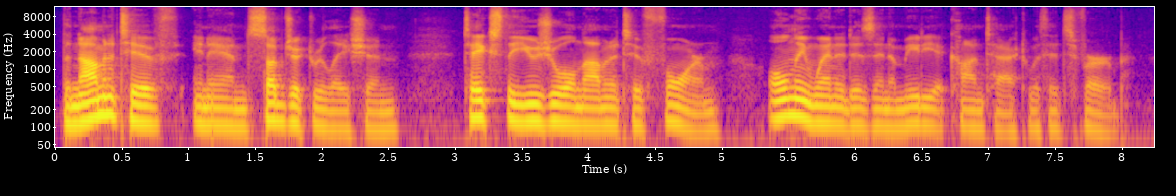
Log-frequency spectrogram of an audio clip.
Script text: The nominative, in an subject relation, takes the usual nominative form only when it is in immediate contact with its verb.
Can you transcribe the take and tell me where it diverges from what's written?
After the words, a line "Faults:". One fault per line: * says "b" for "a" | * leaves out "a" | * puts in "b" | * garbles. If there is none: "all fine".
The nominative, in an subject relation, takes the usual nominative form only when it is in immediate contact with its verb.
Faults:
all fine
